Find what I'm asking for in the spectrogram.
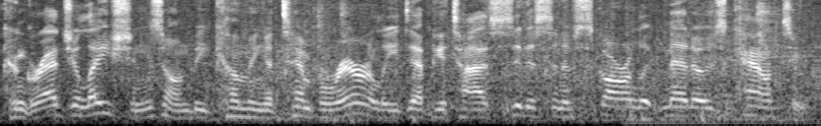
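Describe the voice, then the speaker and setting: An actor playing an earnest, chatty small-town deputy in a western game, self-important and folksy, with a Southern US accent. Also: male voice, on the high side, a little fast, background noise, close to an everyday voice. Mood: officious, proud. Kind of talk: western video game acting.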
